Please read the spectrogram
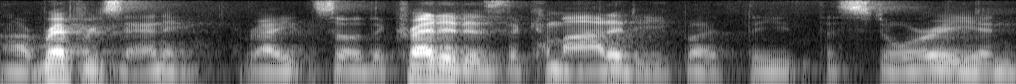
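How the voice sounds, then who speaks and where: Audible room echo surrounds a man with a Wisconsin accent who talks at a moderate pace and a fairly low pitch. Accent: Wisconsin accent, noticeable. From Wisconsin, US Upper Midwest. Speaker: forester and carbon project director. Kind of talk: conference presentation. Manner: frequent fillers and repetitions.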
